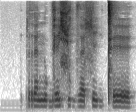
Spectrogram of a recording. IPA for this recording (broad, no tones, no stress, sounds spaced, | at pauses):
p r ɛ n u ɡ e ɕ u ɡ ð ɛ ɬ i ɡ tʼ e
